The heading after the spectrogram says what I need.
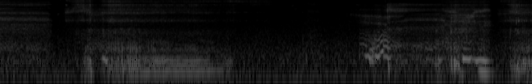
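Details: Loud, rough, rattling snores with a whistling edge from a sleeping dog, two long breaths in a few seconds: very loud dog snoring.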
